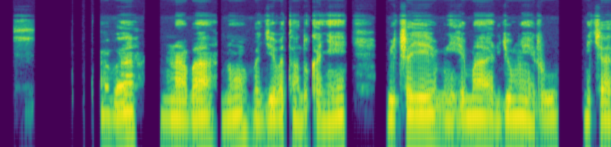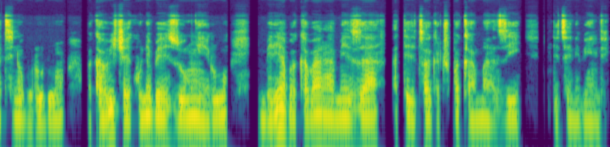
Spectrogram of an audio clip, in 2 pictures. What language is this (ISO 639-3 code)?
kin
